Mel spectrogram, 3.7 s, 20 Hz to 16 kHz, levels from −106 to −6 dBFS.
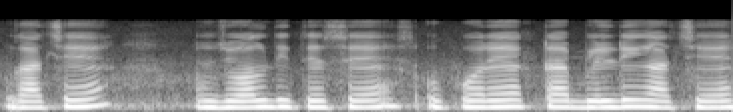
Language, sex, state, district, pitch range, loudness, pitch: Bengali, female, Assam, Hailakandi, 200-215 Hz, -11 LUFS, 205 Hz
